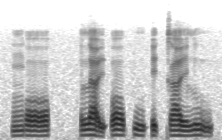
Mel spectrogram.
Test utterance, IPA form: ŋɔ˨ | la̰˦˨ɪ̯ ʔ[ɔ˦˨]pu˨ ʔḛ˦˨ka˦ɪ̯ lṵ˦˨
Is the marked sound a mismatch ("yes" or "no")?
yes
